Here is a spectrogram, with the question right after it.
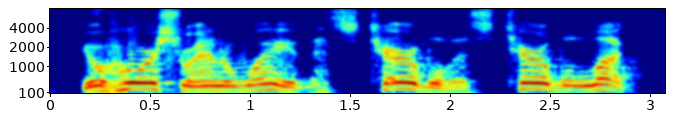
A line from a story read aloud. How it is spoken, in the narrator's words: their neighbors exclaimed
